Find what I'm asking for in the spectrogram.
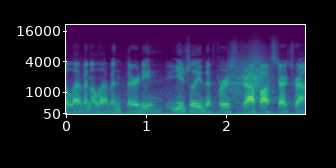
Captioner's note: rattling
